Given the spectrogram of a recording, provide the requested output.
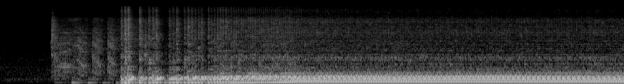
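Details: Toyota Aristo newly fitted with Garrett G35-900 turbo, first start with only about 6 inches of exhaust off the turbo: brief crank, catches, flares, settles into loud steady even idle within two seconds; normal start and idle.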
